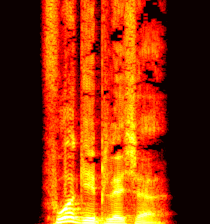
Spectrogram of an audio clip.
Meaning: inflection of vorgeblich: 1. strong/mixed nominative/accusative feminine singular 2. strong nominative/accusative plural 3. weak nominative all-gender singular
- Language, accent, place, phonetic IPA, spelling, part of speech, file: German, Germany, Berlin, [ˈfoːɐ̯ˌɡeːplɪçə], vorgebliche, adjective, De-vorgebliche.ogg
